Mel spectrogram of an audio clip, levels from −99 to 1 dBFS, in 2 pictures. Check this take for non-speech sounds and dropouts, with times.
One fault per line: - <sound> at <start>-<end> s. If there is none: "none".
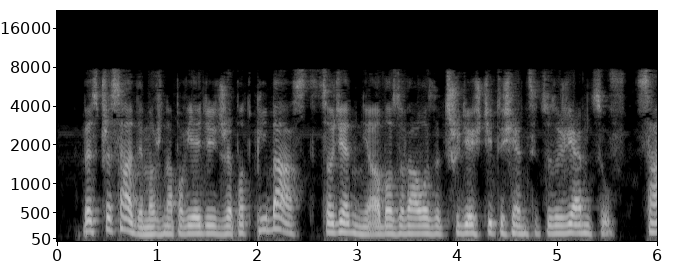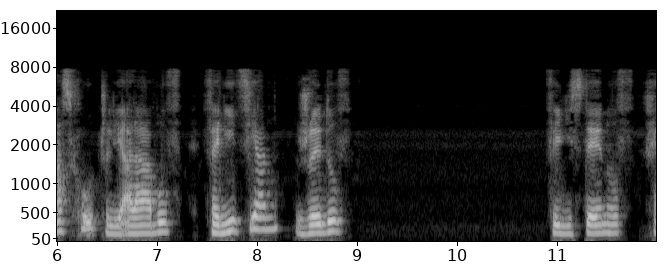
none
